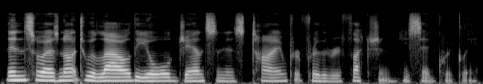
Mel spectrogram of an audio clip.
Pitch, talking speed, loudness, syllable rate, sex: 165 Hz, 200 wpm, -17 LUFS, 4.9 syllables/s, female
